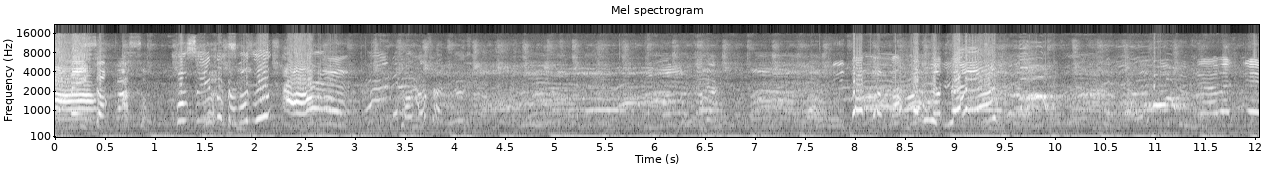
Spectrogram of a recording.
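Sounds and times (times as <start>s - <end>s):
crowd shouting and cheering: 0.0s - 12.0s
deep bass of background music: 0.0s - 12.0s.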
